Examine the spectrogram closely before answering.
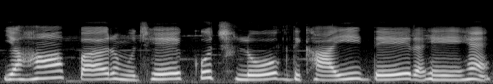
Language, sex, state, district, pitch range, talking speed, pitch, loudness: Hindi, female, Madhya Pradesh, Katni, 220-255 Hz, 110 wpm, 235 Hz, -12 LUFS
